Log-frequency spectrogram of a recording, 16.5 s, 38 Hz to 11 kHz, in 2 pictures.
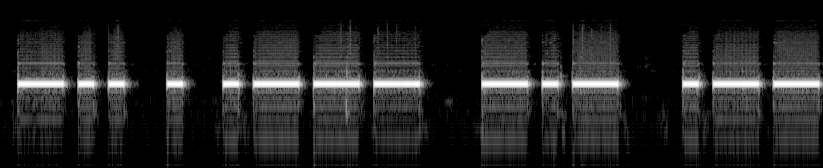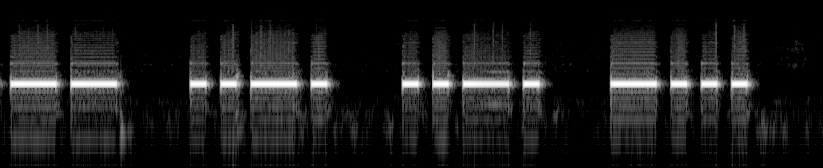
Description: Morse code, heard as a keyed tone, about 8 wpm, spaced as for 7 wpm, 650 Hz. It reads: DE JK1FFB
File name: jh8cbh / 2022cw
